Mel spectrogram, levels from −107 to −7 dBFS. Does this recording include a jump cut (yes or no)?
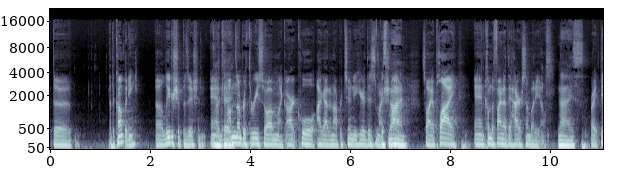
no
